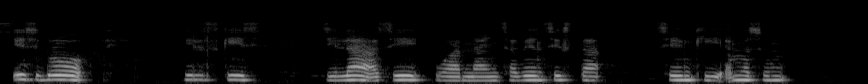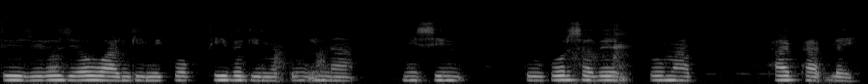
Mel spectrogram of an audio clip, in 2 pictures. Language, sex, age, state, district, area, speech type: Manipuri, female, 45-60, Manipur, Churachandpur, urban, read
